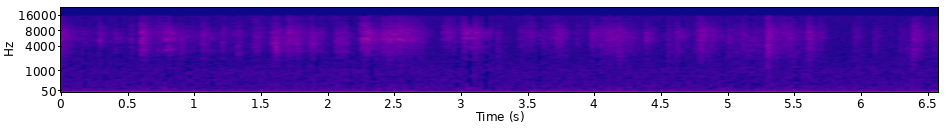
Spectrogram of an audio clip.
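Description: Dry applewood rub seasoning rattling in a shaker, shaken in repeated bursts over burger patties.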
